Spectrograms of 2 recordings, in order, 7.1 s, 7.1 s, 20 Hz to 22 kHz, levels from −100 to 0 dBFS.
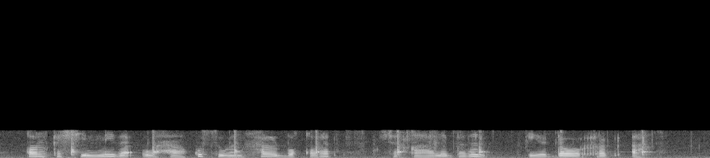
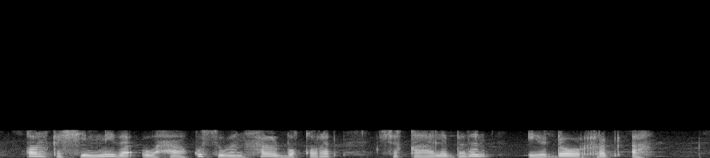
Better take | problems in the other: second | background sound (Water tap, faucet); 10 dB below the speech

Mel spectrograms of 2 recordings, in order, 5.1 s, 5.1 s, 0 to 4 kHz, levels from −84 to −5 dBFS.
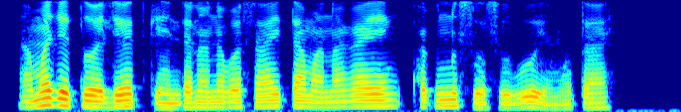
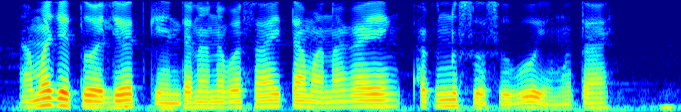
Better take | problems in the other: second | noise reduction (neural mask model Resemble Enhance denoiser)

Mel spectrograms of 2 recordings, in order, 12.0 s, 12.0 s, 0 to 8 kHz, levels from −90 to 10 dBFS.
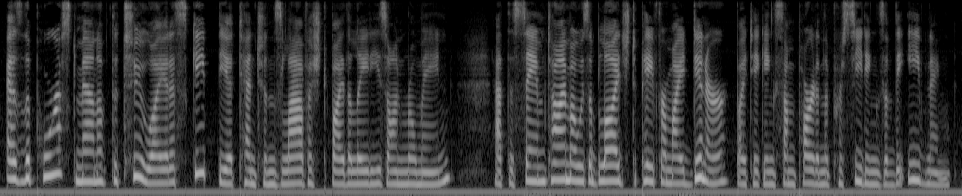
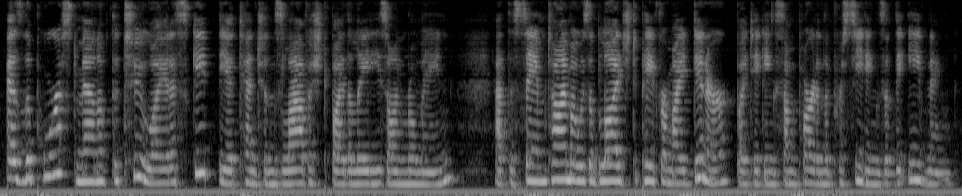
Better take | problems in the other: first | room echo; dies away in 0.2 s

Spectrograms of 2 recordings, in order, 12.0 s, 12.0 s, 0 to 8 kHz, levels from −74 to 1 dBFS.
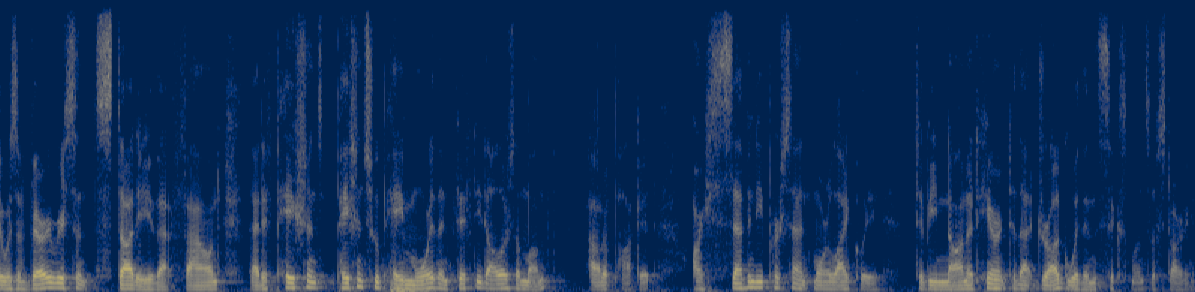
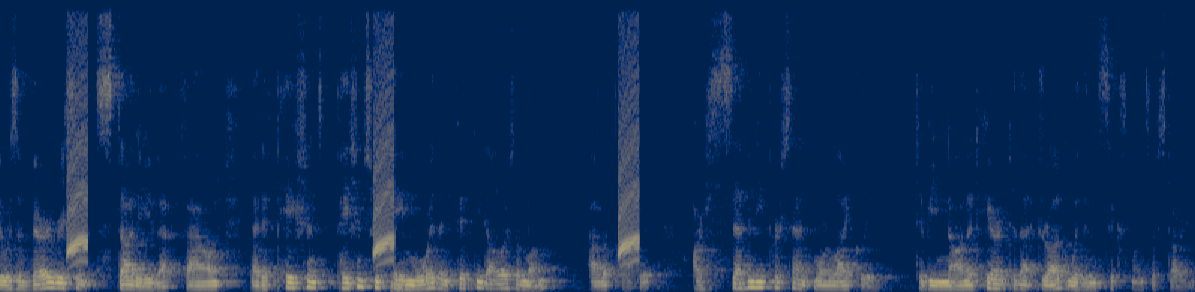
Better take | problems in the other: first | background sound (Alarm); 6 dB below the speech // room echo; dies away in 0.7 s

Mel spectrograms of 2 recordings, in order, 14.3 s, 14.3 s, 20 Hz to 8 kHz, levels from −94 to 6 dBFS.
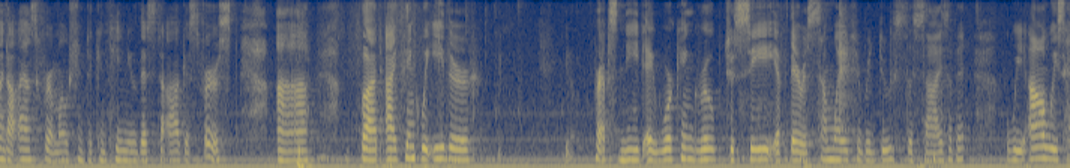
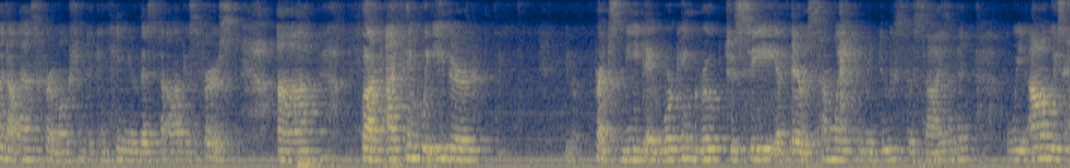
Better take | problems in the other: first | room echo; dies away in 0.9 s

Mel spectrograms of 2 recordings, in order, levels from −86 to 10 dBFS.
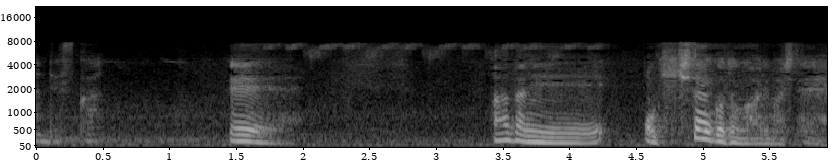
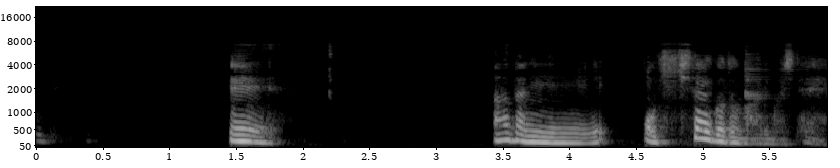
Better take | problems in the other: first | noise reduction (neural mask model DeepFilterNet 3)

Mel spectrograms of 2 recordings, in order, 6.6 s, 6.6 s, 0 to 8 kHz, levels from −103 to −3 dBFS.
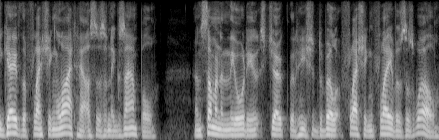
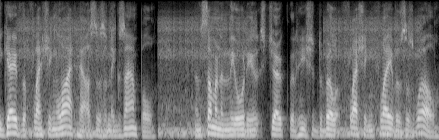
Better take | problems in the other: first | background sound (Strum); 11 dB below the speech

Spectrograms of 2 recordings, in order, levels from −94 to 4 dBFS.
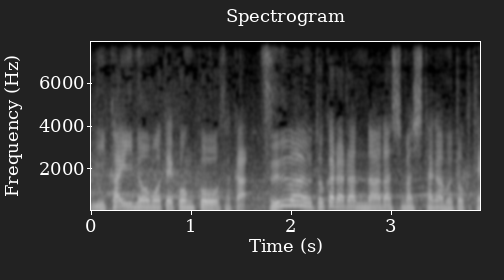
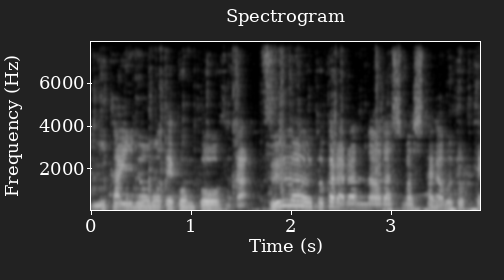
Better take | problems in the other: first | noise reduction (classical method WPE with log-MMSE)

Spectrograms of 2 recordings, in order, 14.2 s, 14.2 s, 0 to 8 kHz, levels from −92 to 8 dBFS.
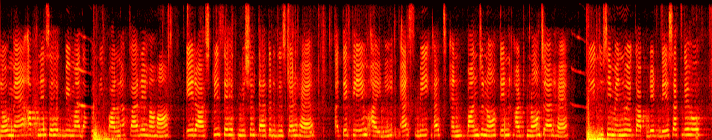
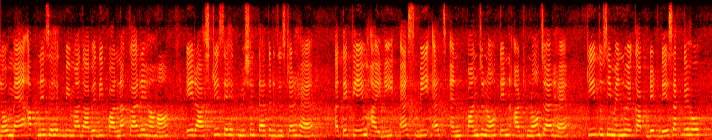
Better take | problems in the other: second | noise reduction (neural mask model RNNoise)

